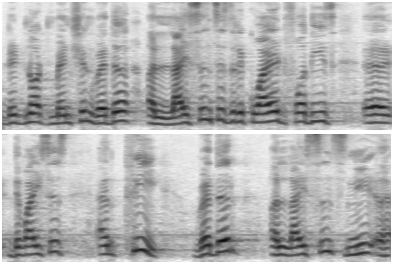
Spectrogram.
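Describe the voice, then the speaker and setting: A man with an Indian accent explaining a story as a news reporter in a hesitant, halting way. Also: high-pitched, a little mellow. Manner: hesitant, halting delivery with frequent pauses.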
